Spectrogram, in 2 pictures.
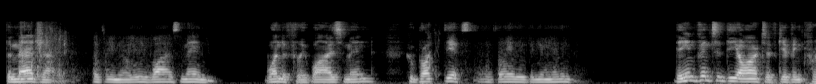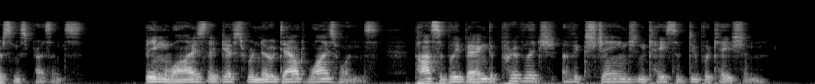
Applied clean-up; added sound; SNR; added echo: neural mask model DeepFilterNet 3.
